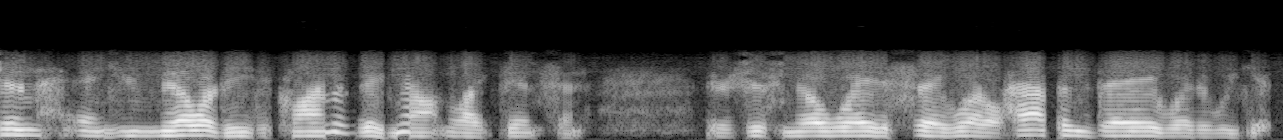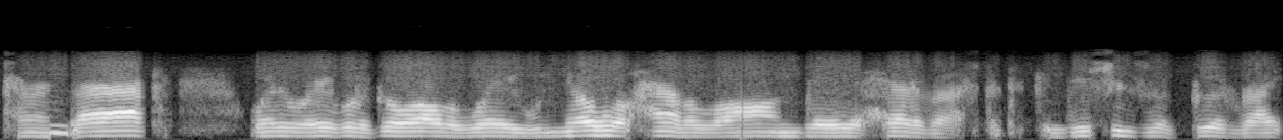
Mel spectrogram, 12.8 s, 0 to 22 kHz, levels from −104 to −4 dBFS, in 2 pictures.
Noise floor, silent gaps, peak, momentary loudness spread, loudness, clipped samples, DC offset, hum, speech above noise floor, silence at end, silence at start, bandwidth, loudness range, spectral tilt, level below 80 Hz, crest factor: -47 dBFS; none; 0 dBFS; 13 LU; -17 LUFS; under 0.1%; under 0.1%; none; 30 dB; 0 s; 0 s; 4.6 kHz; 3 LU; -7 dB/octave; -58 dBFS; 16 dB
